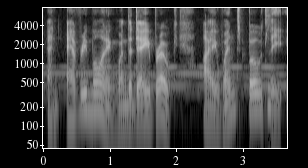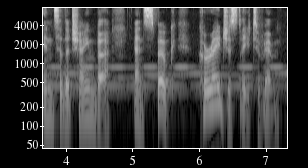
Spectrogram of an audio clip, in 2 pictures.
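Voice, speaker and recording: Man reading horror slowly, wild pitch swings. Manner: theatrical, whispery swings from hushed to manic. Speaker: narrator. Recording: faint music behind the voice. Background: faint instrumental music.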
